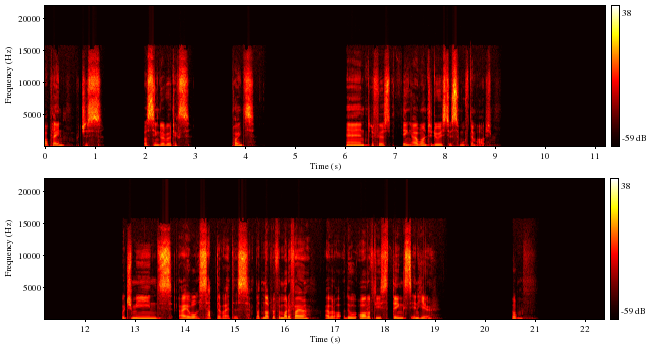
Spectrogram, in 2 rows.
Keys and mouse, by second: 1.0 Tab, 1.8 click, 5.2 click, 6.2 Tab, 15.8 click, 19.5 click.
